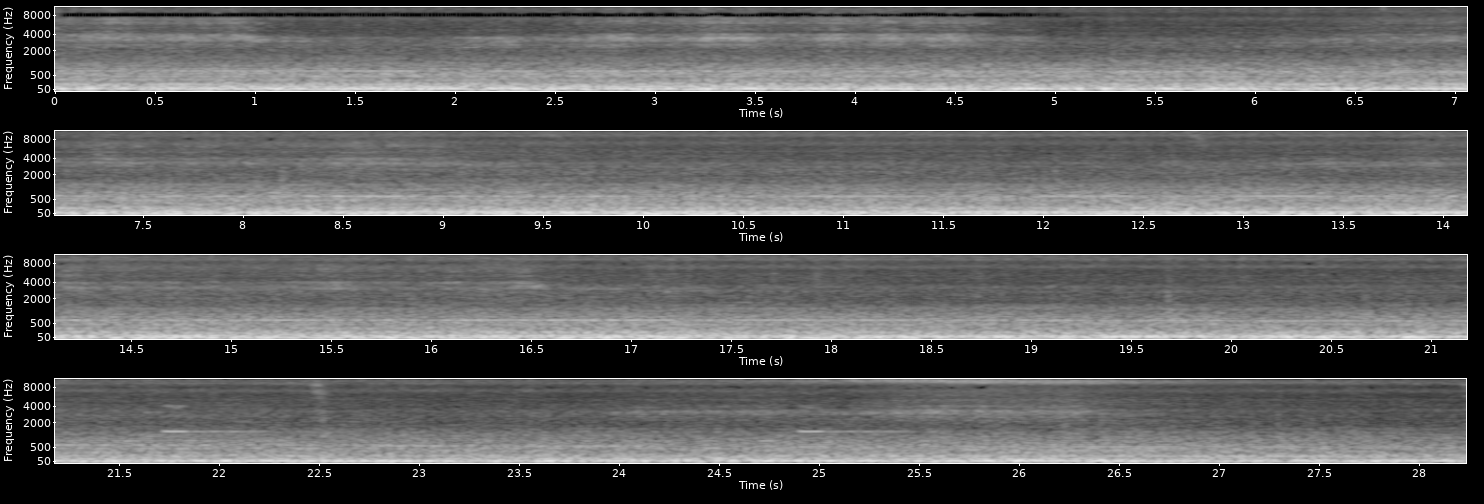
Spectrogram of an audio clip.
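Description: A vehicle's engine hums with a steady low rumble.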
